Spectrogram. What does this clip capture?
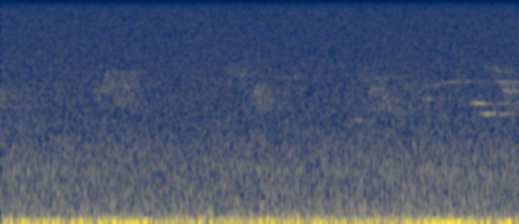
Red-eyed Vireo, Eastern Wood-Pewee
